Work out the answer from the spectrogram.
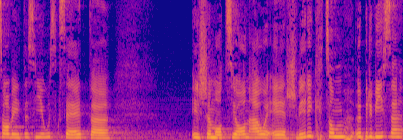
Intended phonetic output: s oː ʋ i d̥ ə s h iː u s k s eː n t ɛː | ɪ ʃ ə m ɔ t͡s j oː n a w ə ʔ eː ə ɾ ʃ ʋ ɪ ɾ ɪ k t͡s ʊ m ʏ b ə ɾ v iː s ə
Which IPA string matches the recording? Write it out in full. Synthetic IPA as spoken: s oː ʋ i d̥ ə s h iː u s k s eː t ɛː | ɪ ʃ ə m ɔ t͡s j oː n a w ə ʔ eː ə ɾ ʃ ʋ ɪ ɾ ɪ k t͡s ʊ m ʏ b ə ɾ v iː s ə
